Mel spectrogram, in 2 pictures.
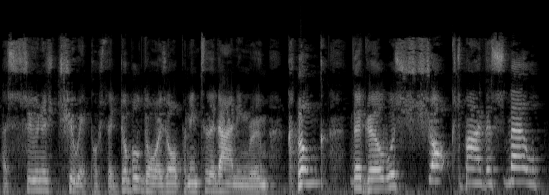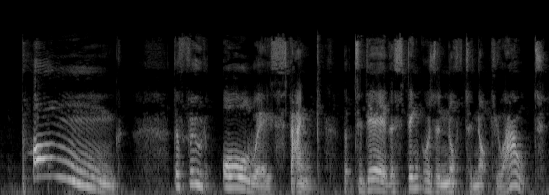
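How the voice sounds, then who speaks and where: A man's voice: a little high, very animated, slow pace, fairly bright tone. A man reading a children's story aloud as a theatrical narrator, with emphatic sound-effect words. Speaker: storybook reader.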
